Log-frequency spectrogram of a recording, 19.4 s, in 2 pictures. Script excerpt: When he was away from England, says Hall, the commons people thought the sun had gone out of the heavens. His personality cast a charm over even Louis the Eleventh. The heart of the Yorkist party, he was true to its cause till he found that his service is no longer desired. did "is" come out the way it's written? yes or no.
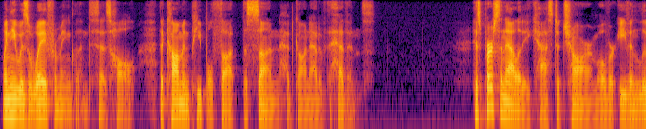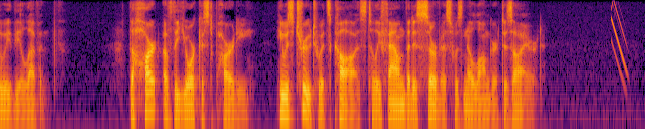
no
